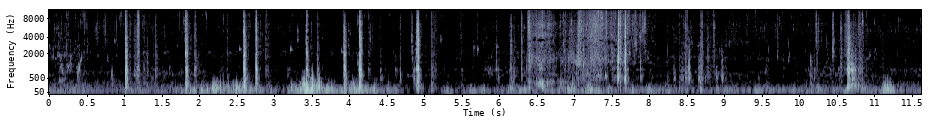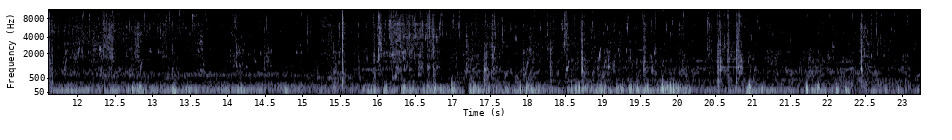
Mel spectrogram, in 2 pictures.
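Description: Water trickling and splashing from a bamboo fish trap as it is lifted and emptied into a wooden boat, with a louder rush of water about a third of the way in. Scattered sharp knocks and clicks of the trap and boat being handled run through it.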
